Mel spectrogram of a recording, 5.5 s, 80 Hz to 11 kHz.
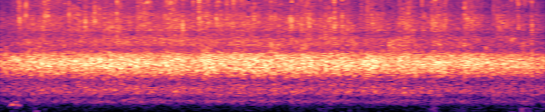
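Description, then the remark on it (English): Steady, dense applause from an audience welcoming a speaker for his talk on functional programming, a continuous wash of many hands clapping at an even level throughout, with no voices standing out above it. “One tiny thing you might not know about him is that 1986, he won a federal competition on IT, and so give him a warm applause for that and also for his talk.”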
